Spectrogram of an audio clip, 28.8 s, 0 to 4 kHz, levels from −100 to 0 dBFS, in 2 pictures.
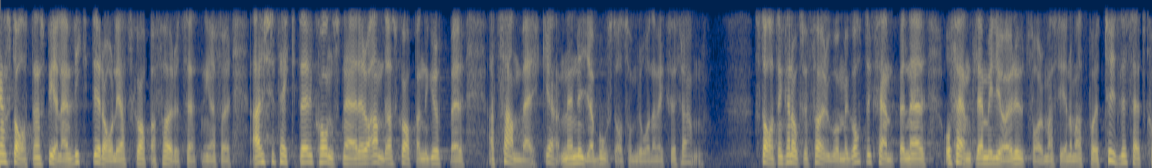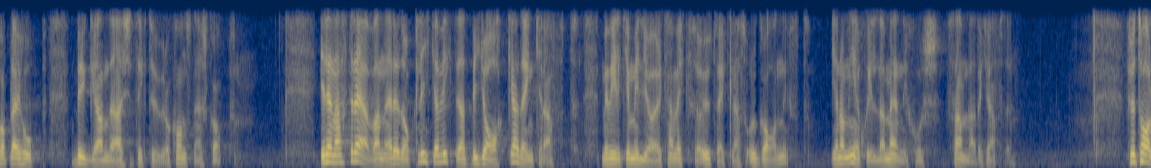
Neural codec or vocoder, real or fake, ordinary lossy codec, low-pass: none; real; AAC, 32 kbps; 3.6 kHz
